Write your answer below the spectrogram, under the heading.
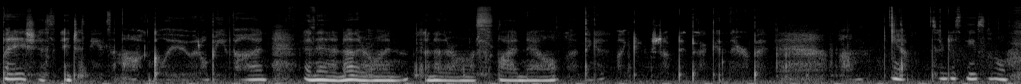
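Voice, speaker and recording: A soft-spoken woman talks at a moderate pace with ordinary pitch variation and big swings in loudness. Light background noise can be heard. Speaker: home decor vlogger. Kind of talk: casual vlog chat. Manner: soft-spoken, hushed ASMR voice. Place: home room. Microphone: phone near.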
